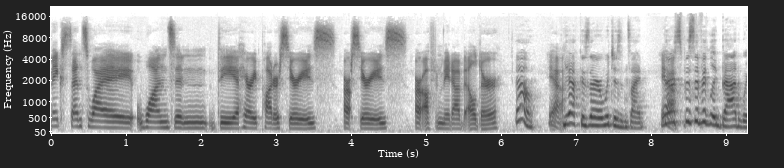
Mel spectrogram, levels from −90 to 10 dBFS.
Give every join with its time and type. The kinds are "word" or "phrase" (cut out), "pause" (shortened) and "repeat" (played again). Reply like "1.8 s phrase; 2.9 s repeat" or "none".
2.5 s word; 4.0 s repeat; 6.1 s pause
